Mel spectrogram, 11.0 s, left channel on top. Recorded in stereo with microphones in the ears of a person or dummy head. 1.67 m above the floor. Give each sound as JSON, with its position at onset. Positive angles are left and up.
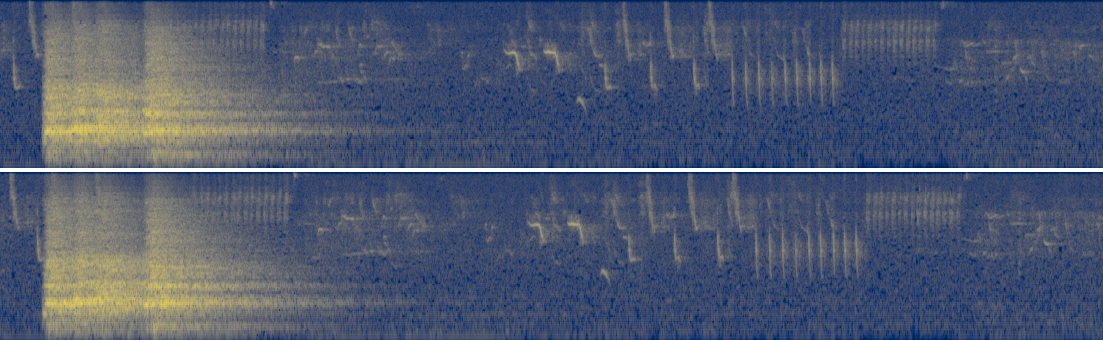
{"t": 0.4, "sound": "a dog barking", "side_deg": 35, "distance_m": 1.8}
